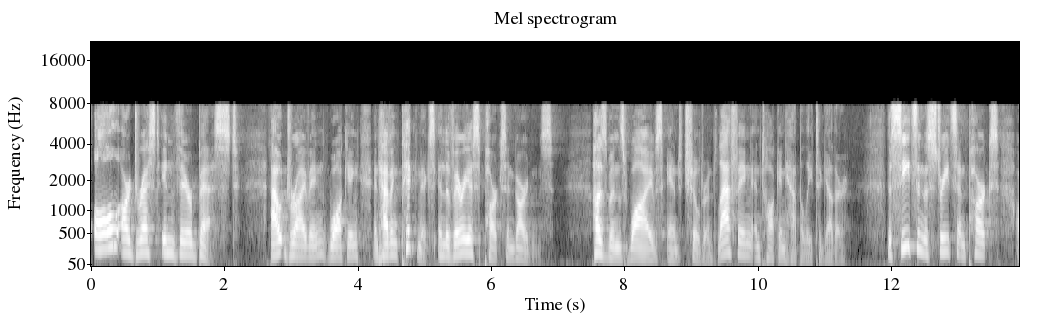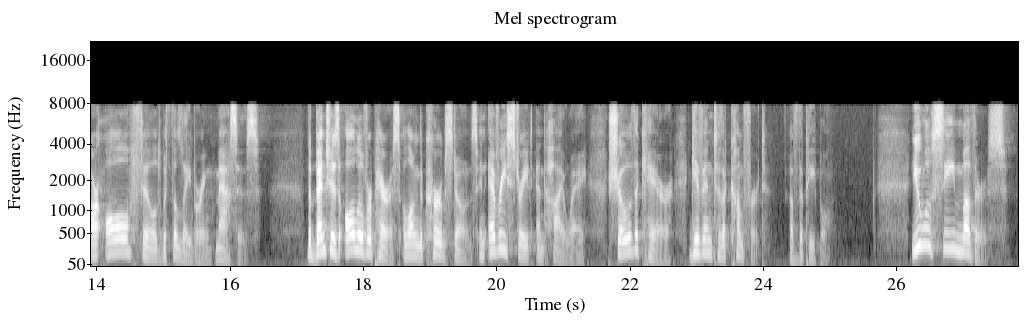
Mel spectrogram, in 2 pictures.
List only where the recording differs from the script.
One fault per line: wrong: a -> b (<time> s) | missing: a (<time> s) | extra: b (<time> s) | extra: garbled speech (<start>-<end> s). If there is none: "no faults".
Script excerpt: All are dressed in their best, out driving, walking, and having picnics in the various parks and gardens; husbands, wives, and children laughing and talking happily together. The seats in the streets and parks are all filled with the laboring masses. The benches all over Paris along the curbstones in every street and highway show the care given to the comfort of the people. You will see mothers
no faults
